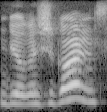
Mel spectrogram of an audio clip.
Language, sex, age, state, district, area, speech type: Bengali, female, 18-30, West Bengal, North 24 Parganas, rural, spontaneous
